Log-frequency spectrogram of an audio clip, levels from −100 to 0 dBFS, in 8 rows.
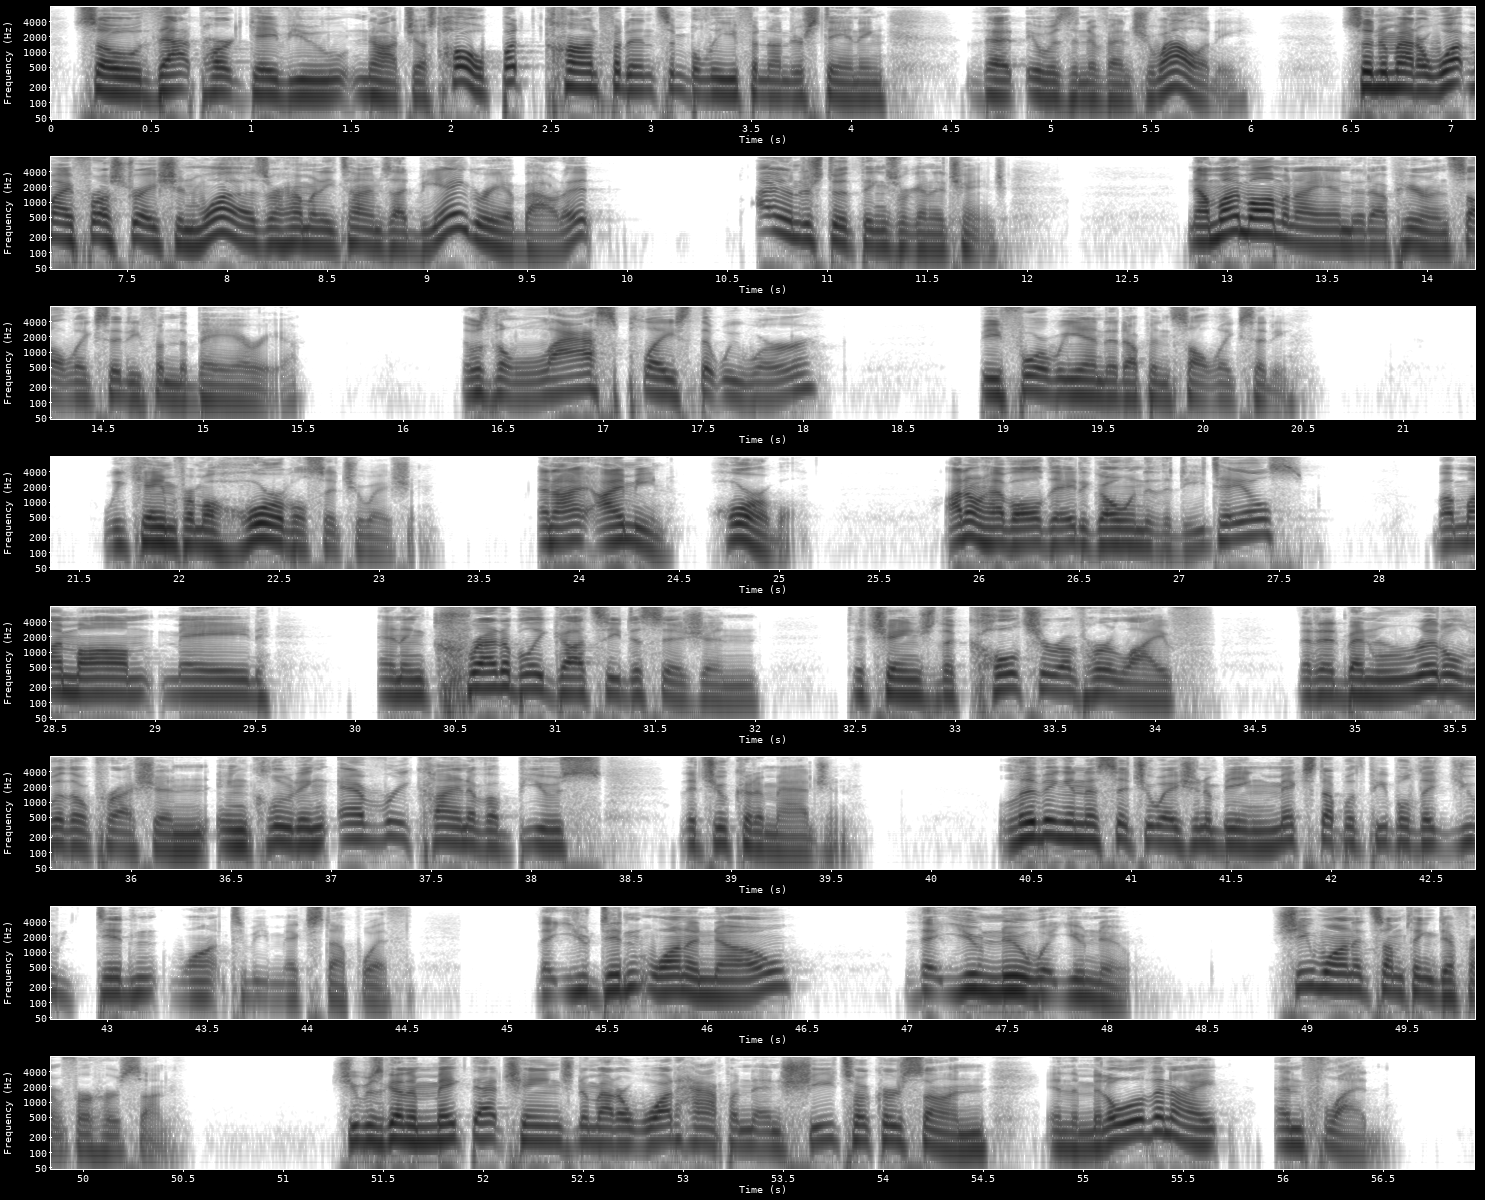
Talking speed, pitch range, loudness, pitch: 195 wpm, 130-165 Hz, -25 LUFS, 150 Hz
